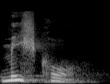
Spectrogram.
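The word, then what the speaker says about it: mishchah: In the Hebrew, it's the word mishkor. Mishkor. It's spelt M-I-S-H-C-H-A-H. M-I-S-H-C-H-A-H.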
